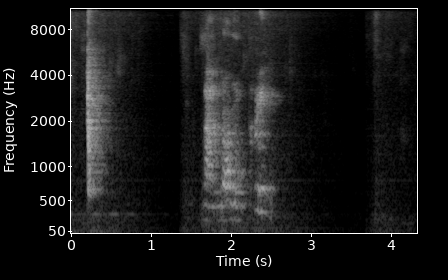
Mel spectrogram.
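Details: Rocky, a 4-year-old Congo African grey parrot (Psittacus erithacus), mimicking speech indoors: a sharp opening syllable, then a short run of clear, human-like talking phrases in a quiet room.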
